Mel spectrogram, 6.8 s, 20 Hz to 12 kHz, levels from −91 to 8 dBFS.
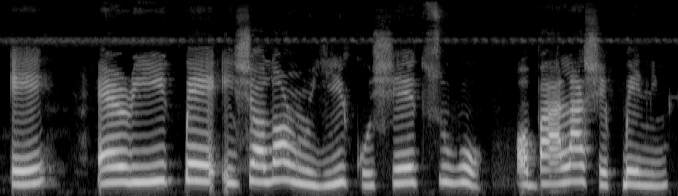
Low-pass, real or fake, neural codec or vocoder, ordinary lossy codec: none; real; none; none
